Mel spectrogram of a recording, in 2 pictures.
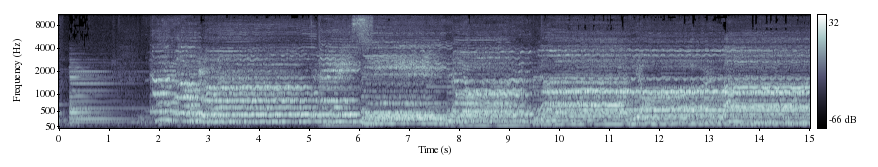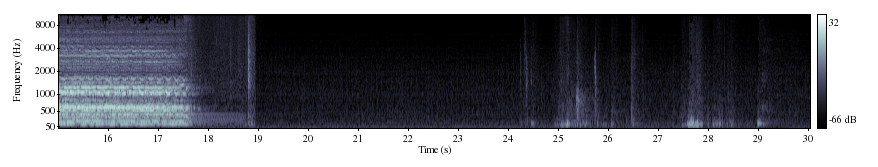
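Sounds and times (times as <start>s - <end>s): choir singing a hymn: 1.7s - 18.0s.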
